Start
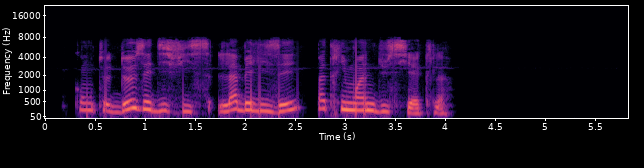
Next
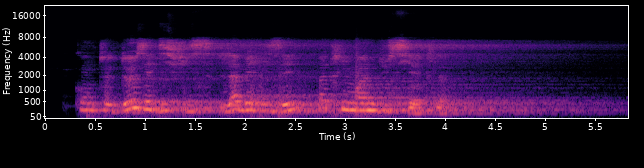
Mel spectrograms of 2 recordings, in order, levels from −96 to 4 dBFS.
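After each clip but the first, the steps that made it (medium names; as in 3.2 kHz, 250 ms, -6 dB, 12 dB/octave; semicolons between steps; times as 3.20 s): in parallel at -11 dB: saturation -31.5 dBFS, distortion -8 dB; on the sum: two-slope reverb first 0.27 s, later 5 s, from -20 dB, DRR -7 dB; trim -9 dB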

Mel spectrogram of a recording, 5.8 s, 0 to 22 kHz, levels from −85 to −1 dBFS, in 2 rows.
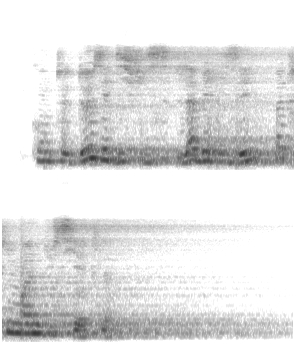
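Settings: high-pass 93 Hz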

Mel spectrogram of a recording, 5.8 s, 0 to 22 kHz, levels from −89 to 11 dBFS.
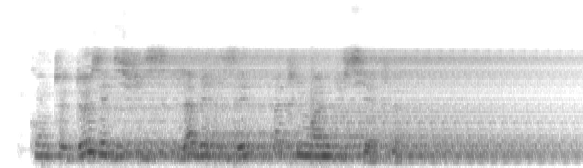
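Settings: echo with a slow build-up 119 ms, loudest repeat 5, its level -18 dB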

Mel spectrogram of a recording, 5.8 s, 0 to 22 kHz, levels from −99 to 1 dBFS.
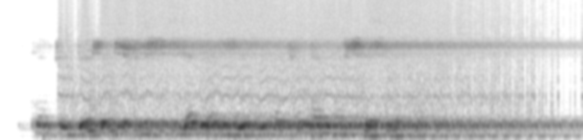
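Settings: FFT filter 100 Hz 0 dB, 160 Hz +10 dB, 230 Hz -26 dB, 330 Hz +1 dB, 470 Hz +15 dB, 740 Hz -12 dB, 1.6 kHz -24 dB, 3.1 kHz -25 dB, 5.5 kHz +8 dB, 8.1 kHz -13 dB; bit-crushed delay 217 ms, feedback 35%, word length 7-bit, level -6 dB; trim -8 dB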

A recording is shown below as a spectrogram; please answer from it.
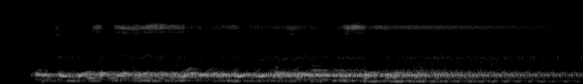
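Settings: compression 10:1, threshold -34 dBFS, peak gain reduction 13 dB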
